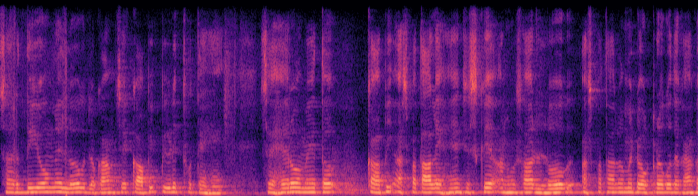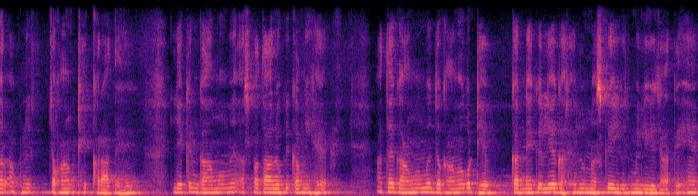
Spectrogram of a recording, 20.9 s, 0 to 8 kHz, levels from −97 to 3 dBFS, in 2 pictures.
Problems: none marked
